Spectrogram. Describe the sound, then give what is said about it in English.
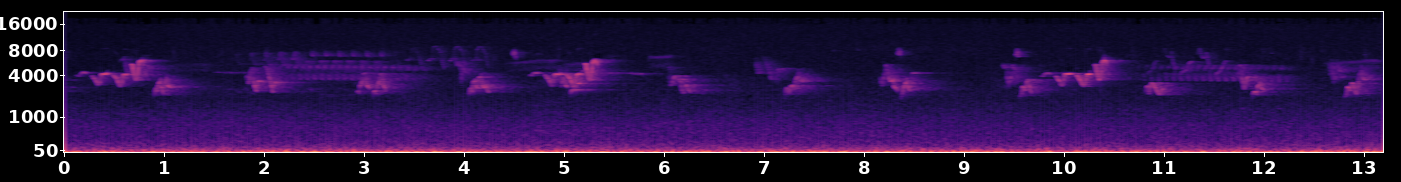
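A songbird sings a repeated series of bright, high, warbling phrases in short bursts, clear over a steady low rumble of background noise, with no talking. “Merlin seems to think this is a red start.”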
